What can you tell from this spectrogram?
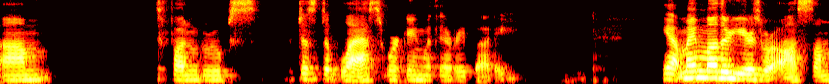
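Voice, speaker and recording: The woman's pitch is fairly low, with ordinary variation. She talks at a moderate pace. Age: 60s. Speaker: palliative care nurse. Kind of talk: presentation. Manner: hesitant, many fillers.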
